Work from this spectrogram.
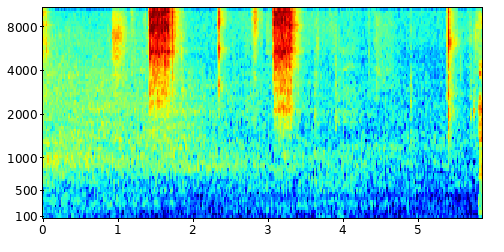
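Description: A ratchet and socket turn a bolt on a 1985 Ford F150's 300 inline-six engine, with two short bursts of rapid ratcheting clicks and a few faint single ticks in a quiet setting.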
